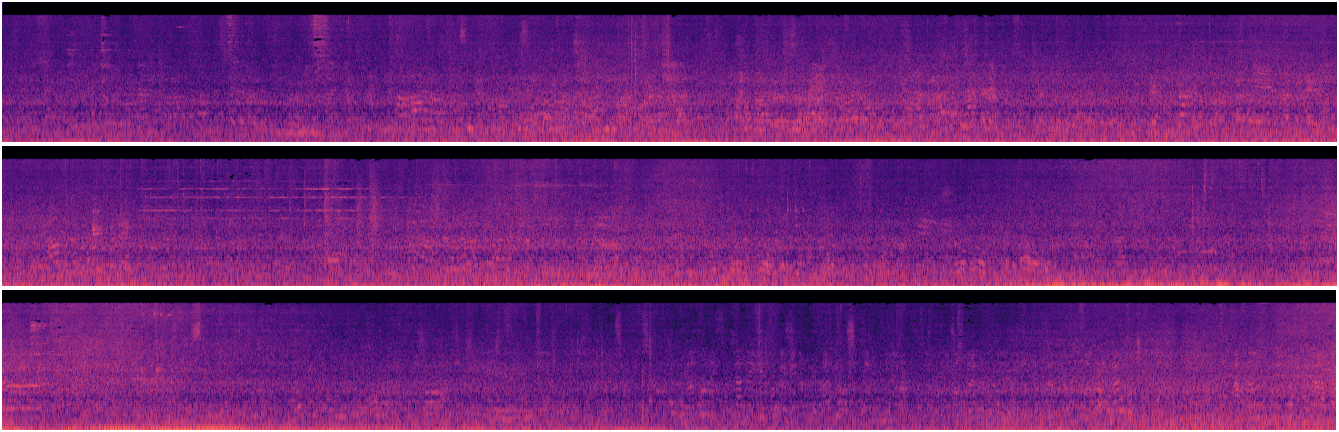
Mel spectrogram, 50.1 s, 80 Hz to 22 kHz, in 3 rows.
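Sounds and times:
indistinct chatter: 0.0 - 50.0
passersby talking: 0.0 - 50.0
car traffic rumble: 19.0 - 50.0.

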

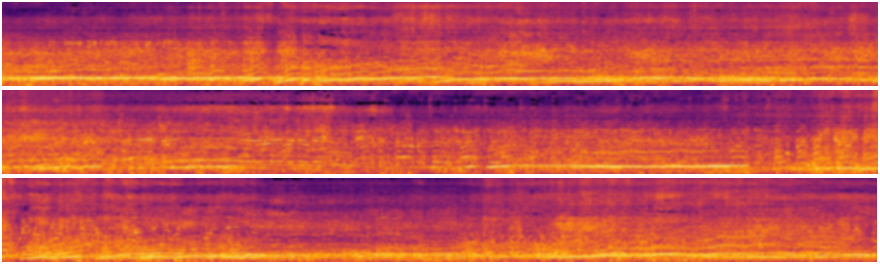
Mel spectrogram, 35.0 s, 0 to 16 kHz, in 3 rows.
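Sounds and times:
racing car engines revving: 0.0 - 35.0.

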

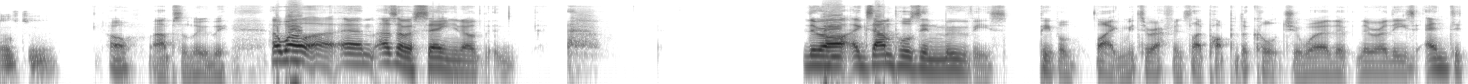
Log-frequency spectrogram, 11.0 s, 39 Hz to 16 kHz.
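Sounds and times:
person breathing: 1.7 - 2.0.

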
